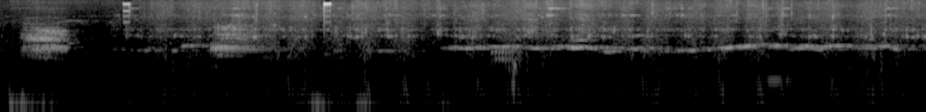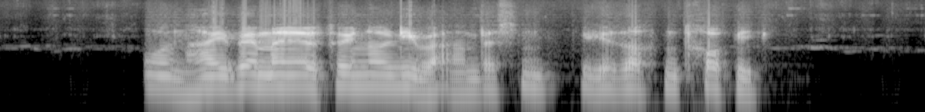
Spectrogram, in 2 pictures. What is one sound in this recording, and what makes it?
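A fishing reel whirs softly as line is wound in.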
